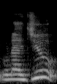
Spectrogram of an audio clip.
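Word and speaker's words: うな重: Jadi unaju ya. Ini bacanya ju desu ne.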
